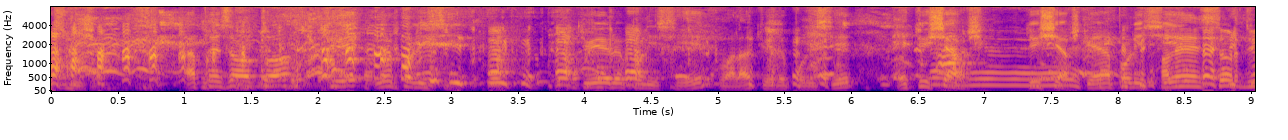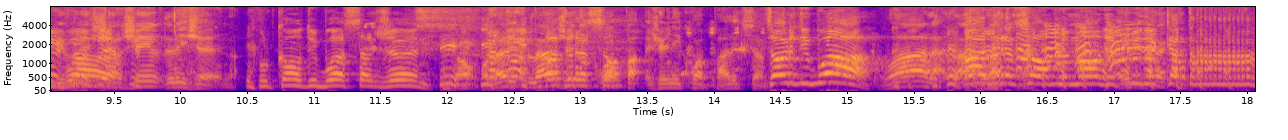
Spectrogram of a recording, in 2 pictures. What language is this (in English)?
French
